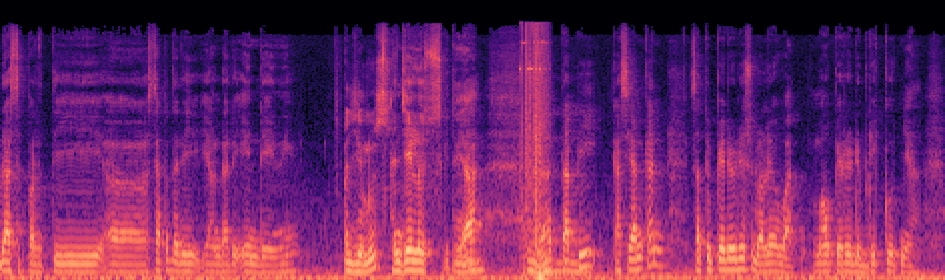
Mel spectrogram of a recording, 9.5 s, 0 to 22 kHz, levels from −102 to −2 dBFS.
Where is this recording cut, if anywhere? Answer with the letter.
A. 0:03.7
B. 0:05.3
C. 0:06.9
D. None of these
B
